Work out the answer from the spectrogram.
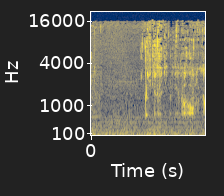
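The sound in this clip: Drops of water falling into a glass of whisky, heard as a few faint, small drips and light splashes close together, with no talking.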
